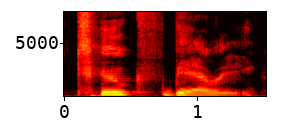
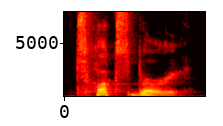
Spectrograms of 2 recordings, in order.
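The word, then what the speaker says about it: Tewksbury: A very common misprononunciation of this would be Tukberry. It's Tukbury. Tukbury. Trust me on this one.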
